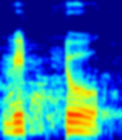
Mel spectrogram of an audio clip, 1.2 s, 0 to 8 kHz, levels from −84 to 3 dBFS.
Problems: background conversations at intervals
